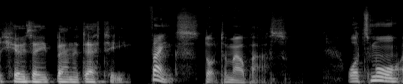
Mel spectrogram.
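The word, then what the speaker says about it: Benardete: learned a lot such as how to accurately pronounce benedetti jose benedetti thanks dr malpass what's more i've paid a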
